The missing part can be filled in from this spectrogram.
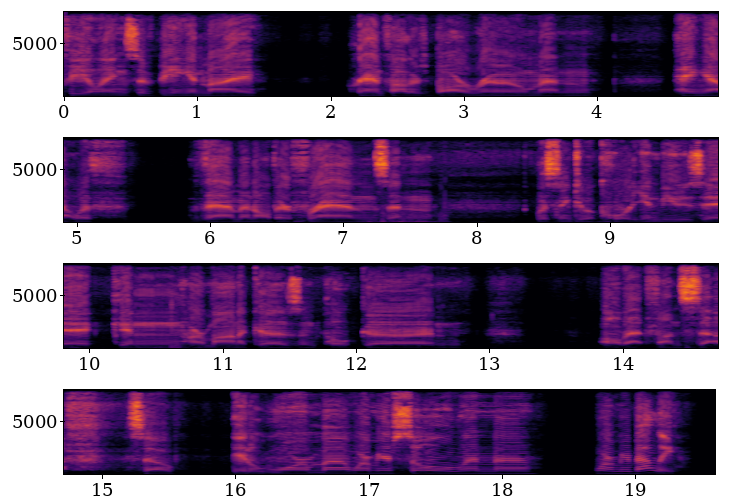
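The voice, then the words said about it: Strong Midwestern Scandinavian-tinged accent. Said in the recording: “a great character voice ... It's just such a crazy accent ... That's Midwest ... I think that actually is a real one ... that sort of Norwegian Scandinavian thing, but also, yeah, like Croatian and Italian”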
